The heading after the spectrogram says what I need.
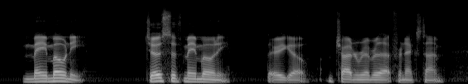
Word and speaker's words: Maimoni: So it's Maimoni, Joseph Maimoni.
